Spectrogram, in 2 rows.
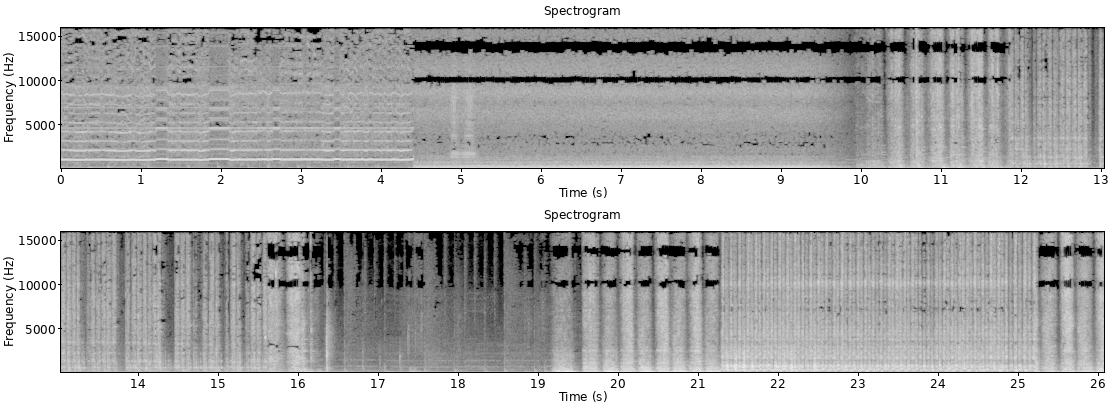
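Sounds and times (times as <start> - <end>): buffing wheel motor humming: 4.4 - 9.8
handsaw cutting wood: 10.0 - 16.3, 19.1 - 26.0.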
